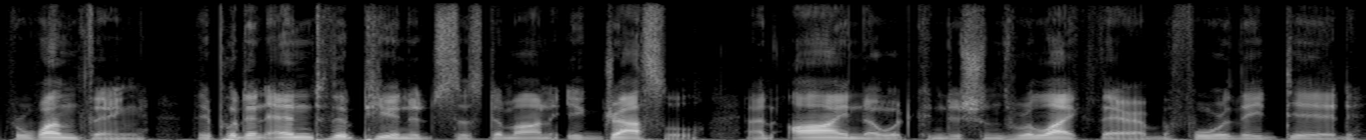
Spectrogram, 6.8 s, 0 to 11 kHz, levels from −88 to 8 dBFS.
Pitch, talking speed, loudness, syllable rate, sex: 85 Hz, 210 wpm, -22 LUFS, 5.8 syllables/s, male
